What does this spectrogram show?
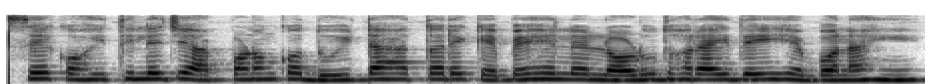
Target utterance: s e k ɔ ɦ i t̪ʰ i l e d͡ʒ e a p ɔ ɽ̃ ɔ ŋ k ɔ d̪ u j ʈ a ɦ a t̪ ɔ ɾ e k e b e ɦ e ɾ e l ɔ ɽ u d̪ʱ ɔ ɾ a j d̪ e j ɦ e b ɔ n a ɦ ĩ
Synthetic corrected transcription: s e k ɔ ɦ i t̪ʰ i l e d͡ʒ e a p ɔ ɽ̃ ɔ ŋ k ɔ d̪ u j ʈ a ɦ a t̪ ɔ ɾ e k e b e ɦ e l e l ɔ ɽ u d̪ʱ ɔ ɾ a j d̪ e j ɦ e b ɔ n a ɦ ĩ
